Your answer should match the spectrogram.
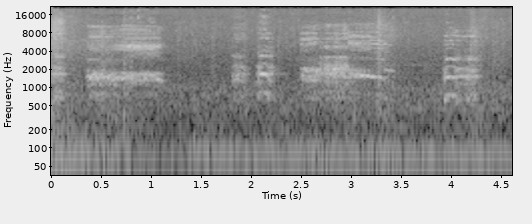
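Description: A rooster in Sekiro crows repeatedly, its loud, drawn-out calls coming in several bursts with clucking between them over a low steady ambient background.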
